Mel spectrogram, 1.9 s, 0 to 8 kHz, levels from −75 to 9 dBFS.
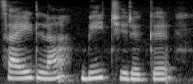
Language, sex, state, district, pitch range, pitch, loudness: Tamil, female, Tamil Nadu, Nilgiris, 195-230 Hz, 210 Hz, -13 LUFS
